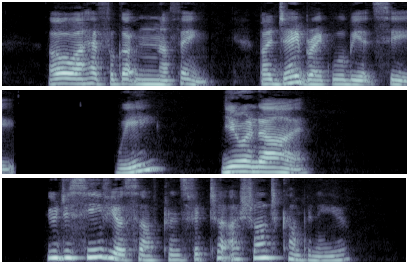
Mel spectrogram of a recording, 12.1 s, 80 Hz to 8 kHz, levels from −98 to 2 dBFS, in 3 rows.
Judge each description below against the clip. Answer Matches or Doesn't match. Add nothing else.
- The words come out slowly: Matches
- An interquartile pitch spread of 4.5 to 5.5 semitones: Doesn't match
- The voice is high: Doesn't match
